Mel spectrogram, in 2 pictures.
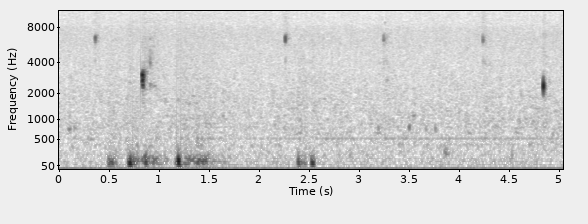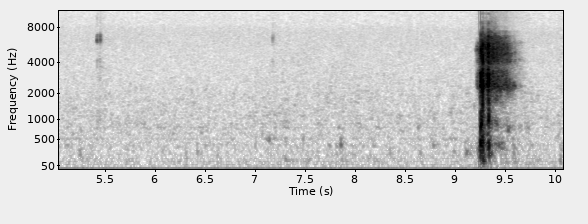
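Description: Mouse clicks on a computer while selecting images in a captcha: several faint, sharp clicks in quick bursts early on, then sparse single clicks, ending with a short, louder rushing burst.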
